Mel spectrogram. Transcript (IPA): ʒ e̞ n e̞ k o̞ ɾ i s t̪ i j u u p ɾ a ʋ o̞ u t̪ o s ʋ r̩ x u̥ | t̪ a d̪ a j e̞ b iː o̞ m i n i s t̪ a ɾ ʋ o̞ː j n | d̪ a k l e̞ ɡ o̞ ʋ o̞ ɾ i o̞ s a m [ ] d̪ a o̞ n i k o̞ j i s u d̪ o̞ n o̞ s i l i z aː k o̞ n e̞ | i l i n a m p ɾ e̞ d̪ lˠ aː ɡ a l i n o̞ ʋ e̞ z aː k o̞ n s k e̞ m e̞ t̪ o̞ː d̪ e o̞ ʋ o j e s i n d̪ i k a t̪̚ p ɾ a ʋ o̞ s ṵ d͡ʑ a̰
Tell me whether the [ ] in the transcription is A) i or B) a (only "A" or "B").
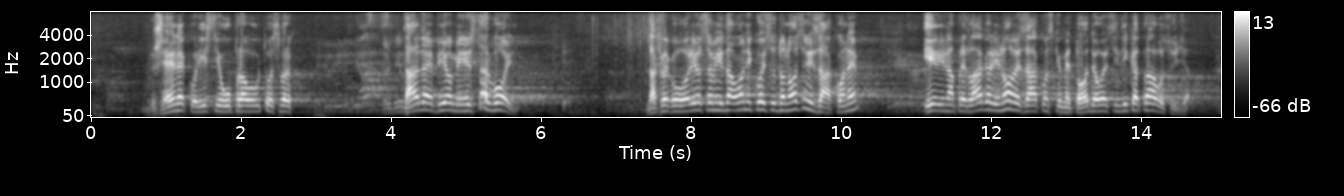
A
